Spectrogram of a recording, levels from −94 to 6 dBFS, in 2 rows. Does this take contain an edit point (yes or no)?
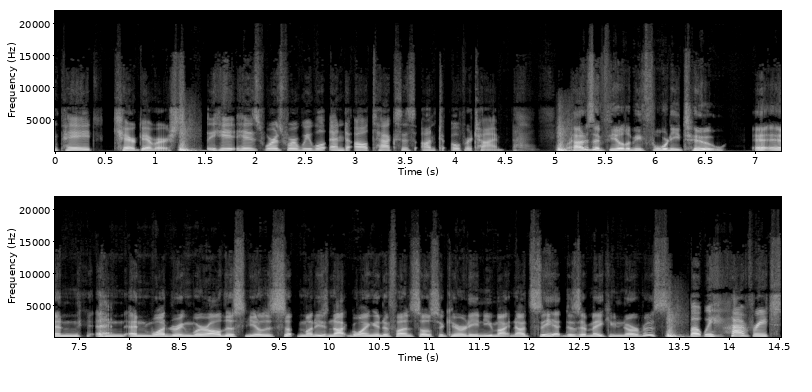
yes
